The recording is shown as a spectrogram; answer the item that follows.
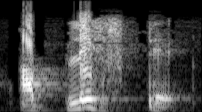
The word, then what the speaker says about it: uplift: uplift, உயர்த்து. இதுவும் lift second syllable.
